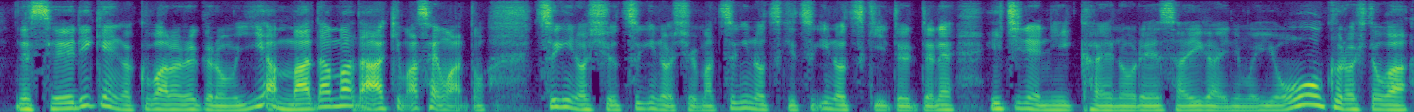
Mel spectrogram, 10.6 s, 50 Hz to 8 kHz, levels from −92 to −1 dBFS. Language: Japanese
